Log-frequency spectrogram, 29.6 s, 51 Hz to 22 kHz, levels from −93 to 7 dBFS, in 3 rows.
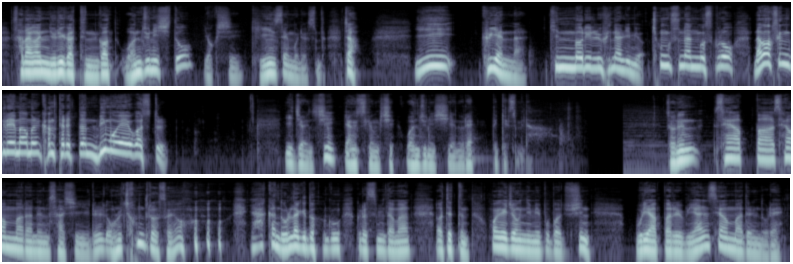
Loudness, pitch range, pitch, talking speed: -19 LUFS, 110-180 Hz, 135 Hz, 290 characters per minute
